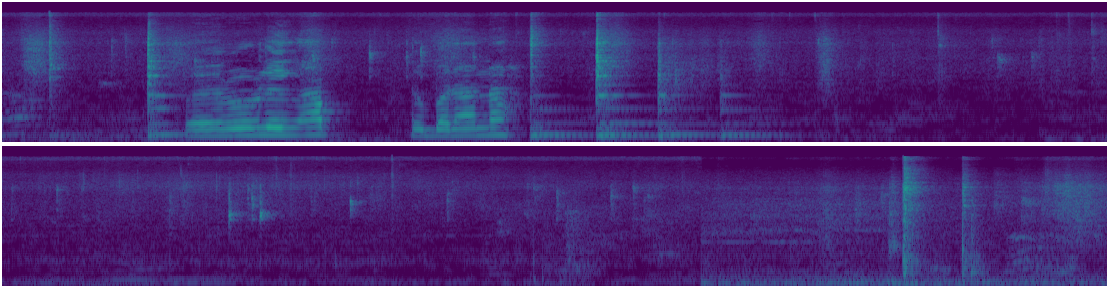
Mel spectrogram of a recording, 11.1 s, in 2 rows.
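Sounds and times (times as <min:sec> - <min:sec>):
banana frying in hot oil: 0:00.0 - 0:11.0.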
